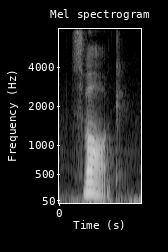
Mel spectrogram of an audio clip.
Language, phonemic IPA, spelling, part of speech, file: Swedish, /svɑːɡ/, svag, adjective, Sv-svag.ogg
- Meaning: 1. weak; lacking in force or ability 2. weak; dilute 3. weak; regular in inflection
